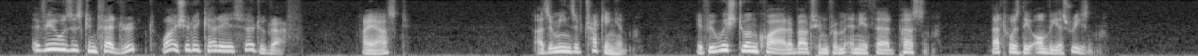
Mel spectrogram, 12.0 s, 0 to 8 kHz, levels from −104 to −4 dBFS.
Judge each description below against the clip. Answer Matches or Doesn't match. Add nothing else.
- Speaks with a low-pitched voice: Doesn't match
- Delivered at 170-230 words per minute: Matches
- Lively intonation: Matches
